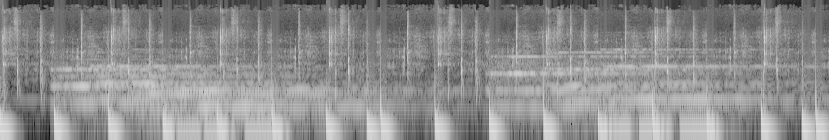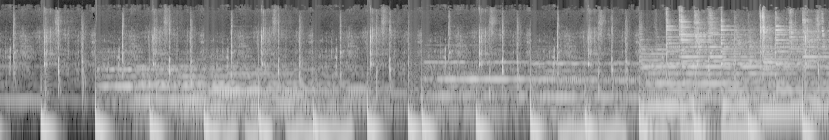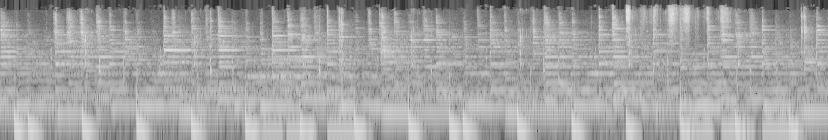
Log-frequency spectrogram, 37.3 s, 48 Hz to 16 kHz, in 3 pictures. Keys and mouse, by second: 5.1-6.2 drag, 8.7-9.8 drag, 10.8-11.9 drag, 13.4-14.5 drag, 16.1-17.2 drag, 19.7-20.8 drag, 22.1-23.2 drag, 26.6 click, 31.2 click, 34.7 click, 36.6-37.3 drag.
